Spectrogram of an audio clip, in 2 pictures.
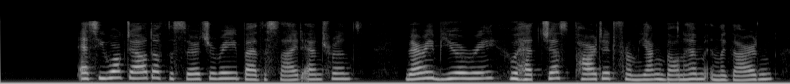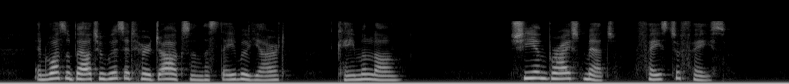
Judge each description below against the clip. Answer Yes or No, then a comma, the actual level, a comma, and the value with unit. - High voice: Yes, high, 245 Hz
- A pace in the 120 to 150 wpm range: No, average, 165 wpm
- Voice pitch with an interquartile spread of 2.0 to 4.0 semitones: Yes, average, 3.3 semitones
